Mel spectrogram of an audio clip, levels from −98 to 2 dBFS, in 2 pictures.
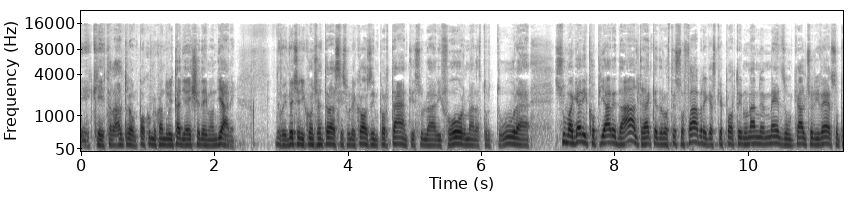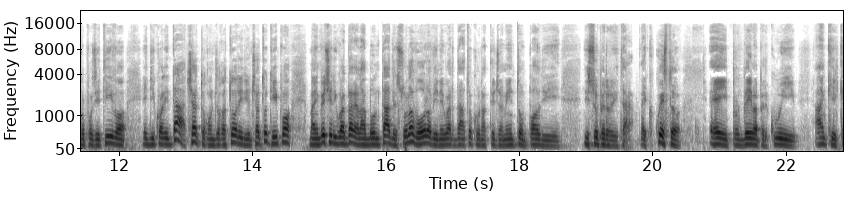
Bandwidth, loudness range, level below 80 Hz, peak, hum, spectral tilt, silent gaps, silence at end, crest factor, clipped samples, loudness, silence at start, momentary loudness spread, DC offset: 15.5 kHz; 3 LU; -52 dBFS; 0 dBFS; none; -7.5 dB/octave; none; 0 s; 16 dB; under 0.1%; -17 LUFS; 0 s; 9 LU; under 0.1%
